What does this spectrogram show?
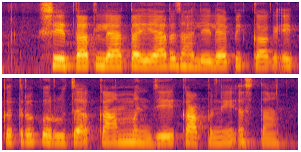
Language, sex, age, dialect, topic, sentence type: Marathi, female, 25-30, Southern Konkan, agriculture, statement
